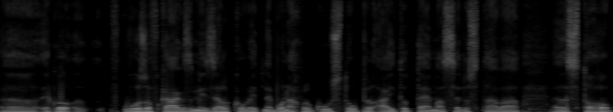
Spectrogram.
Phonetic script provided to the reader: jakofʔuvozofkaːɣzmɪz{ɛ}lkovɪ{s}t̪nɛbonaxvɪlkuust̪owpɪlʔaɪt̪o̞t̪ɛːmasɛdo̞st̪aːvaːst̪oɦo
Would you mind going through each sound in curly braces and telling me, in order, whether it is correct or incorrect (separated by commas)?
correct, incorrect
